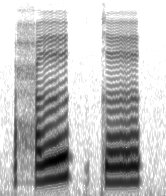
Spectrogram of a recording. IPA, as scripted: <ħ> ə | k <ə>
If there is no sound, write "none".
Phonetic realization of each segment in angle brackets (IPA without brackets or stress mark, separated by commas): ħ, ə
